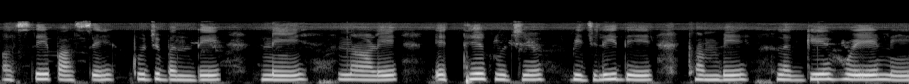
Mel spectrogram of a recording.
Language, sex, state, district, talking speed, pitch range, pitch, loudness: Punjabi, female, Punjab, Pathankot, 90 wpm, 215-230 Hz, 220 Hz, -17 LUFS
